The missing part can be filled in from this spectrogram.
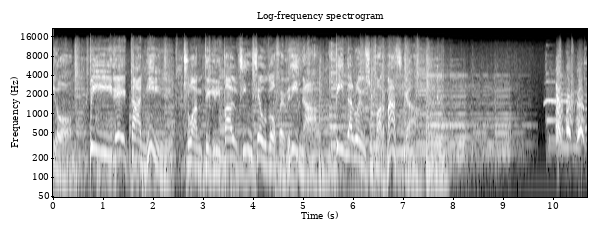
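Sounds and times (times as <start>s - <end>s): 
speech: 0.0s - 7.6s
dogs barking and yipping excitedly: 9.9s - 10.6s.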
